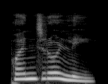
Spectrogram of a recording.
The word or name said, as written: ಪಂಜ್ರೊಳ್ಳಿ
